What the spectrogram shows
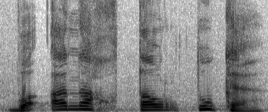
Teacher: وَأَنَا اخترت، انا میں نون پر زبر ہے، اس سے اخترت کی خاء ساکن کے ساتھ ملائیں گے، درمیان میں سے الف یعنی حمزہ کو حذف کیا جائے گا۔ اخترت را ساکن ما قبل تا پر زبر، را ساکن کو پر کر کے پڑھا جائے گا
